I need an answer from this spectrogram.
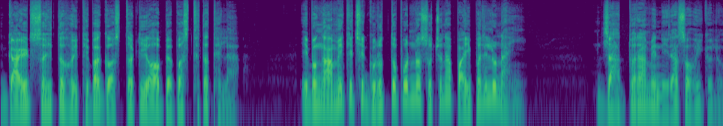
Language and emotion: Odia, sad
